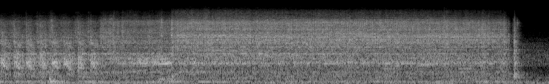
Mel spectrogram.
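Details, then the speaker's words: 1978 Dodge Ram crew cab pickup (Thermo-Quad carburetor) cranks steadily about four beats a second for five seconds without catching after fuel was poured into the carb; it had previously started and idled; fuel pump suspected, not confirmed. "What is with this truck? Last time I was here and I did that, it started and idled."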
